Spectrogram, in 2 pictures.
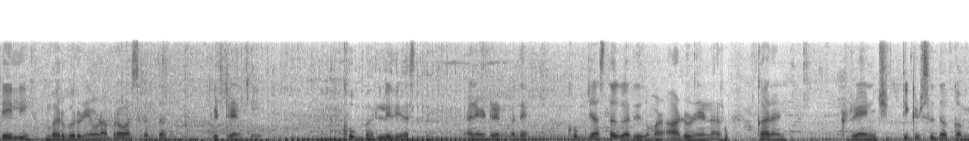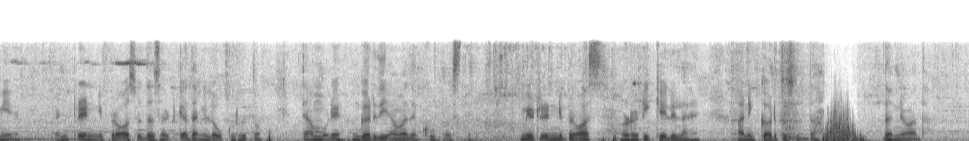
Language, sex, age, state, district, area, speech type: Marathi, male, 18-30, Maharashtra, Thane, urban, spontaneous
